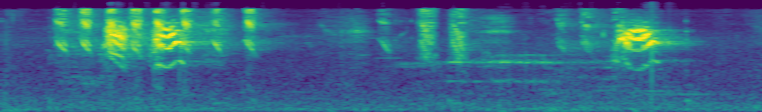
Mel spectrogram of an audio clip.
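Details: Double-collared seedeater, male and female in captivity, the female calling to stimulate a male's song: two clusters of very high, dense chirps separated by a quieter stretch with faint thin tones.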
